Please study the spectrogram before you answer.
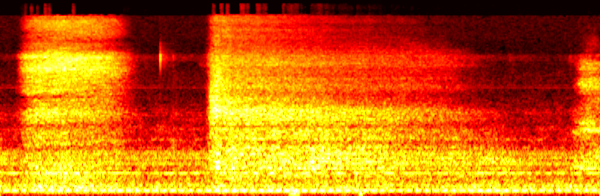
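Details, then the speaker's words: Demonstration of Ventolin (salbutamol) inhaler use with a mouthpiece spacer (aerochamber): after shaking the inhaler and fitting it to the spacer, a deep breath in then a long, steady exhalation emptying the lungs before actuating. "On brasse. On vide nos poumons. On prend une grande respiration et ensuite, on vide nos poumons."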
